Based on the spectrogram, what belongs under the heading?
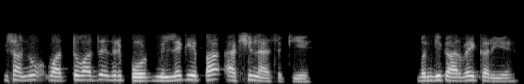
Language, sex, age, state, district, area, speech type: Punjabi, male, 18-30, Punjab, Ludhiana, urban, conversation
